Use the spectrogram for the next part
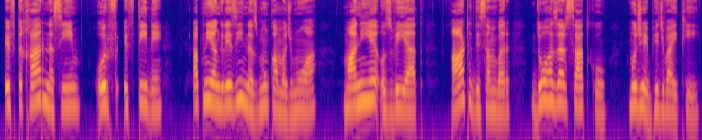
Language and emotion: Urdu, neutral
